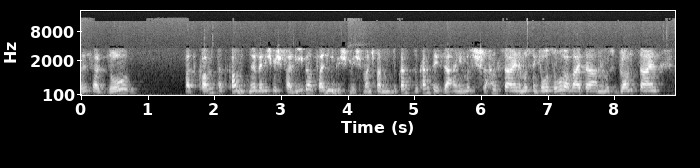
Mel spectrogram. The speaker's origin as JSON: {"language": "German", "town": "Cologne", "region": "North Rhine-Westphalia", "country": "Germany", "said": "Ich bin Kölner."}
